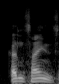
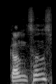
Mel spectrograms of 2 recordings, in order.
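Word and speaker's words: conscience: कंसाइज, yes, sorry मेरा pronunciation problem है। क्या क्या है? कंसाइंस है, बस दैट्स कंसाइंस। हालांकि कंसंस भी बोल सकते हैं।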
